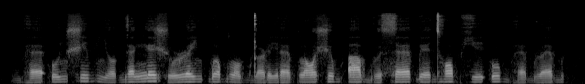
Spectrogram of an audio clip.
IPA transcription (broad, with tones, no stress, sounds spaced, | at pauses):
bʱ ɛ˩˧ ʔ u˧˥ ʎ ʃ i˥ b ʎ ɤ˩˧ ɡ ɛ˥ ŋ e˥ ʃ u˩˧ ɭ e˥ ʎ ɓ ɤ˧˥ b lˠ u˩˧ b ɖ ɤ˩˧ ɽ i˩˧ ɾ ɛ˩˧ p l ɔ˧˥ ʃ ɯ˥ b ʔ a˧˥ b ɯ˩˧ s ɛ˧˥ ɓ e˧˥ dʱ ɔ˥ b ç i˧˥ ʔ u˥ bʱ ɛ˩˧ b ɭ ɛ˧˥ b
